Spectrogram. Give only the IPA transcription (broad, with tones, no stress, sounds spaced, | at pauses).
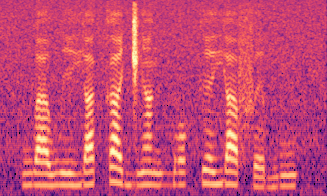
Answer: w a˨ w e˨ j a˨˦ k a˦˨ d͡ʒ ã˧ ɡ͡b ɔ˧ k ɛ˦ j a˦˨ f ɛ˨ b ũ˧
